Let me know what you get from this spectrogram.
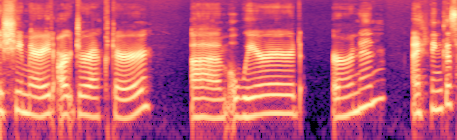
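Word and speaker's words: Wiard Ihnen: In 1940, she married art director um Weird Ern is how you say his name.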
